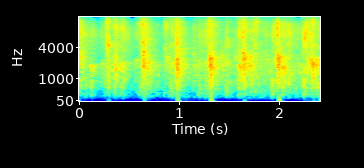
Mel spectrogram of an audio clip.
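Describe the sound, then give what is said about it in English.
Loud, steady audience applause: a dense wash of many hands clapping, with a few sharper claps standing out at a regular beat throughout. “Make some noise for that.”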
